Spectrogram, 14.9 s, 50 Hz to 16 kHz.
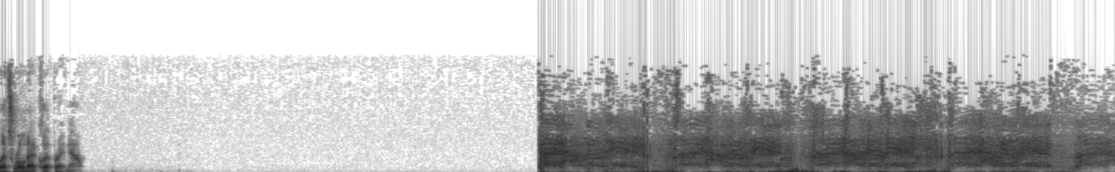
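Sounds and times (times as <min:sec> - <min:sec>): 
speech: 0:00.0 - 0:01.2
crowd of protesters shouting at a New York rally: 0:07.2 - 0:14.8.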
